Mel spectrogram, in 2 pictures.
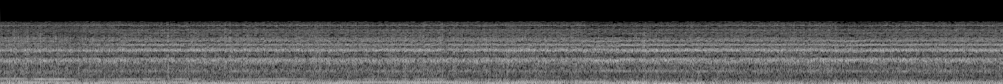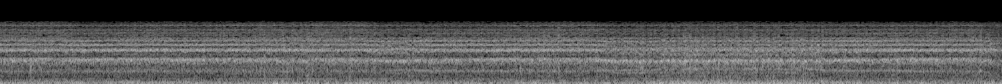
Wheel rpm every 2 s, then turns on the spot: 160, 160, 160, 160, 160, 160, 160, 160, 160, 160.
none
